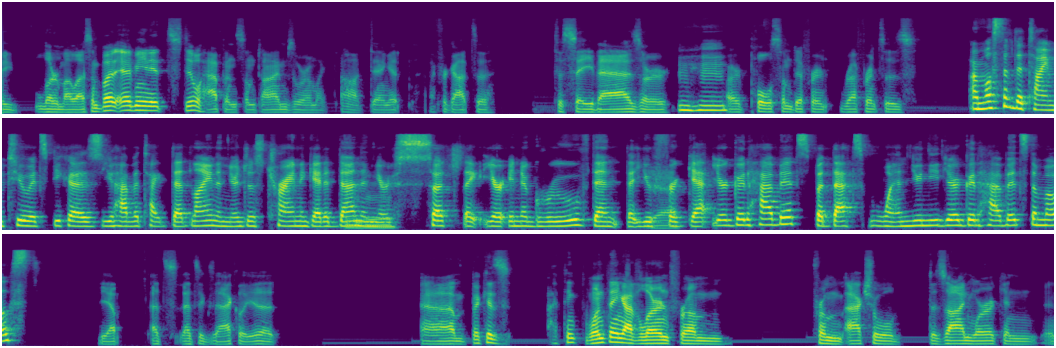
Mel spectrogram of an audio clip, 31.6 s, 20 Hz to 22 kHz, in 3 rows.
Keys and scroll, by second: 19.1 super+z, 21.2 v, 23.7 shift+super+g, 25.5 shift+super+g, 30.6 super+g.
